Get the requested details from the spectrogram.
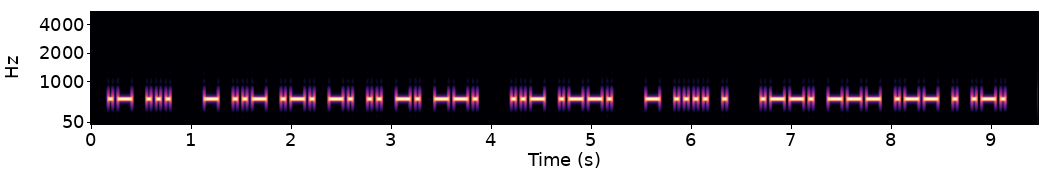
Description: Morse code, heard as a keyed tone, about 25 wpm, 600 Hz. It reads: AS TURNING UP THE POWER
